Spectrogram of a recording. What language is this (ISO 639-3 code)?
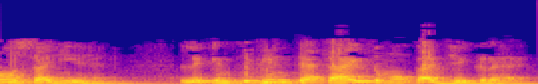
hin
